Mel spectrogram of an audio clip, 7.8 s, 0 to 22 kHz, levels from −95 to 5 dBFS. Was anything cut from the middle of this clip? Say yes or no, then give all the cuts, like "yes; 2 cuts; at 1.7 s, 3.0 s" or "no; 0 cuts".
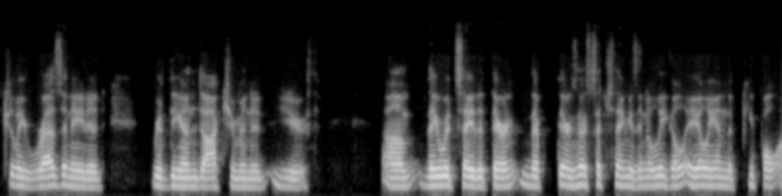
yes; 1 cut; at 5.5 s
